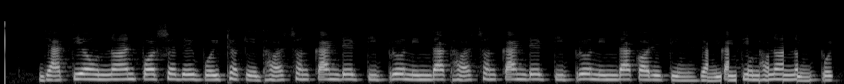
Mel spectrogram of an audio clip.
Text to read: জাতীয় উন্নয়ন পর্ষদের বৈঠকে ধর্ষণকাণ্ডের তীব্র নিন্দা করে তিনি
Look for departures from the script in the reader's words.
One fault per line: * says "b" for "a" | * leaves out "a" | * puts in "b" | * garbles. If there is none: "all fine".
* puts in "ধর্ষণকাণ্ডের তীব্র নিন্দা"
* garbles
